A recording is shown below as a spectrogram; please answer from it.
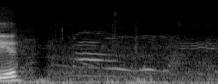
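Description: A faint single animal call about a second long, falling slowly in pitch, heard after a man's last spoken word.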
